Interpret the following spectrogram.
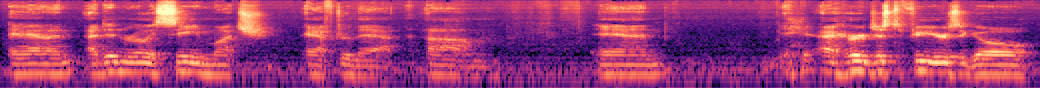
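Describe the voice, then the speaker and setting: A man in his sixties telling personal stories in a casual, rambling and reflective way, often halting mid-thought. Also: fairly low pitch. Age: 60s. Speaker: vlogger. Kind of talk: casual personal storytelling to camera. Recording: roomy echo, faint background noise.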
